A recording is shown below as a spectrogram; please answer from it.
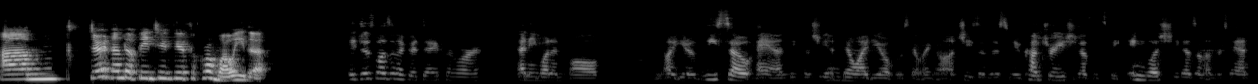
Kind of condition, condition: fault, poor sound quality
